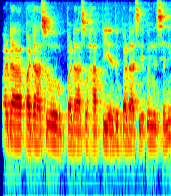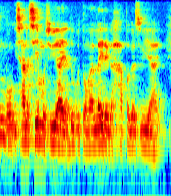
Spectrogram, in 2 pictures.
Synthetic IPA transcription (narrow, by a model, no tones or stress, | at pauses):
pɐdapɐdasupɐdasuɦapiɐd̪upɐdasiɐkʰojnɐsemiŋmwisanɐsemːɐsujajɐ̰d̪ubutoŋanlɐjɾɐɡɐhapɐɡɐsujaj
